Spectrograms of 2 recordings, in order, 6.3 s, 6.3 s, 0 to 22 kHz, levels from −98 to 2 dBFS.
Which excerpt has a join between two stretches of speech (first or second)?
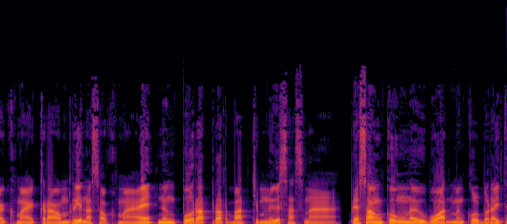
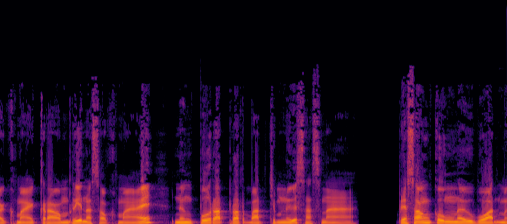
first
